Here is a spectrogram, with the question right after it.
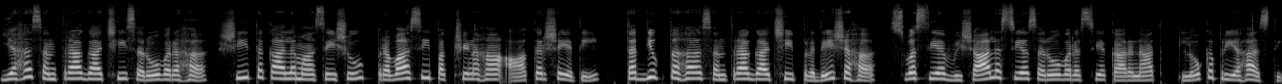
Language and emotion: Sanskrit, neutral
